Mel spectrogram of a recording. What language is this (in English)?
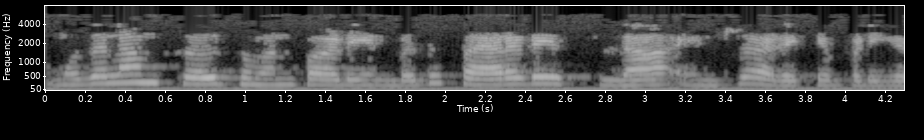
Tamil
